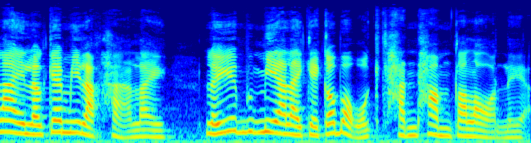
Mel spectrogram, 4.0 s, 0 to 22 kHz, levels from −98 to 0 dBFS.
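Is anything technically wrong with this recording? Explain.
Yes. Generation loss runs through the whole speech clip. The sound is more swirly, smeared and hollow than a single MP3 pass at roughly 140 kbit/s should give, with blurred consonant attacks and content reaching only to about 20 kHz. The likely cause is repeated MP3 decoding and re-encoding, around seven times. Each pass quantises again on a shifted frame grid, so noise and spectral gaps compound rather than staying fixed.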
